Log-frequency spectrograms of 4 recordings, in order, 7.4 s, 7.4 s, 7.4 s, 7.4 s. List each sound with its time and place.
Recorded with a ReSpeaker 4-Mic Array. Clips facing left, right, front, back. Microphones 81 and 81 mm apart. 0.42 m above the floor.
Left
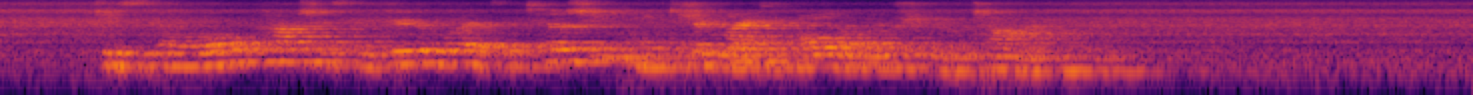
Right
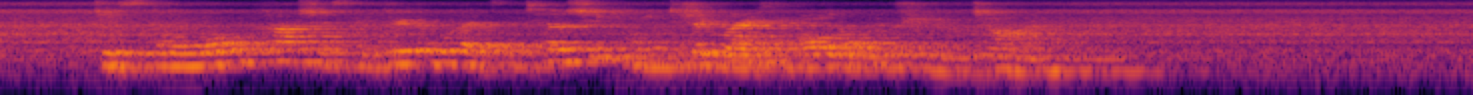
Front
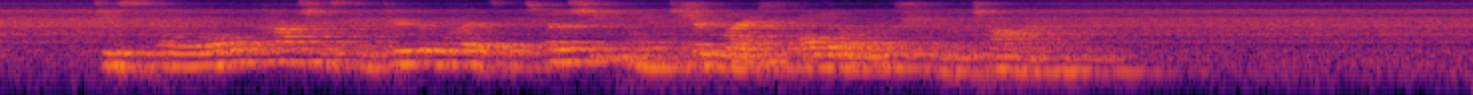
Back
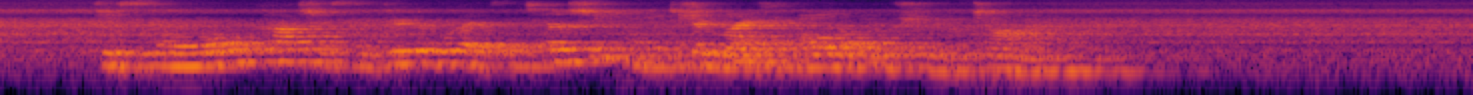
0.5 s a woman speaking: 115° right, 1.1 m
3.4 s a woman speaking: 60° right, 1.4 m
